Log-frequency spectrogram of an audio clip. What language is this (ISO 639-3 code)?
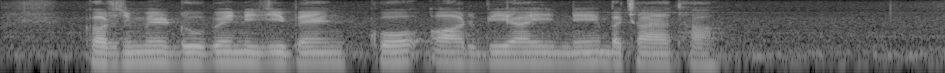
hin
